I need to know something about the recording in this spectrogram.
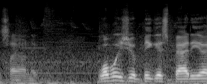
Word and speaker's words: Psionic: I think the P is silent in Psionic.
